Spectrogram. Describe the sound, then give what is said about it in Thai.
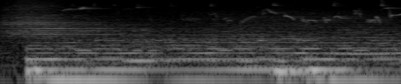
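A bird chirps and calls repeatedly in quick, high, sweeping notes in a forest, heard over a steady low humming drone that fills the background throughout. “เสียงนกกระไหนมันบอกว่ามีคนเดินผ่านมาทางนี้”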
